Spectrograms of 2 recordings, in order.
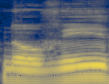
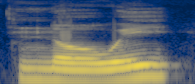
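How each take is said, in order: First: The middle consonant is a V sound. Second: The middle consonant is a W sound. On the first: The speaker calls it wrong. "It's not Novi" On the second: The speaker calls it right. "The V is pronounced as a W"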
